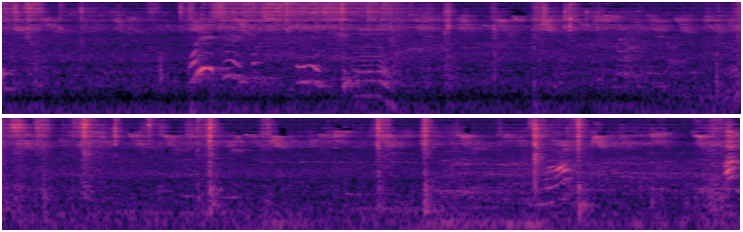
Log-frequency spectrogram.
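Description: Faint scrapes and a few short knocks of a large cardboard box being handled and opened, with brief voices about two seconds in and again near the end.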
